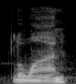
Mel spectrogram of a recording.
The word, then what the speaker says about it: Lujane: According to Elaine Hale-Jones, who's written several historical books about the valley, residents use both Luwana and Lujane. But according to McCollum's daughter, as about as close to the source as it gets, it's Luwan.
